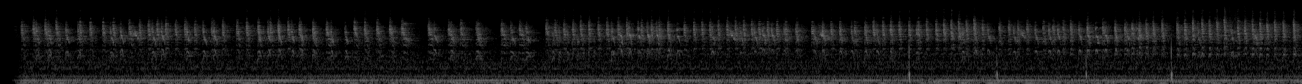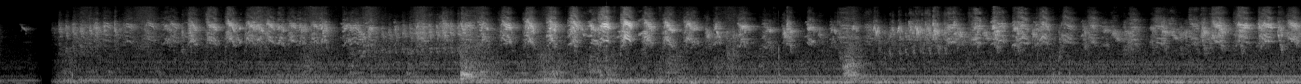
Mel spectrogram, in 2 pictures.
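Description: Small birds giving rapid, repeated high chirps: scolding calls as they mob a cat. The chirping is faint at first and turns suddenly much louder and denser about halfway through.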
